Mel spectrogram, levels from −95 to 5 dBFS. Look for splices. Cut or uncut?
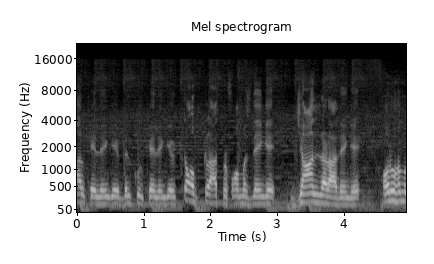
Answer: uncut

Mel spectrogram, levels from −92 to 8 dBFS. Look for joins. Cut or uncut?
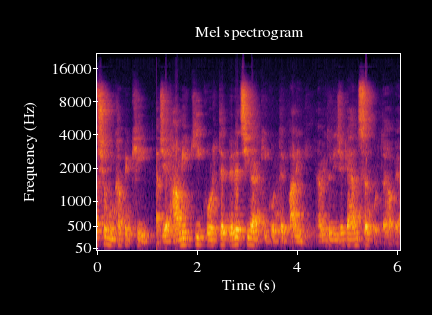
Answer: cut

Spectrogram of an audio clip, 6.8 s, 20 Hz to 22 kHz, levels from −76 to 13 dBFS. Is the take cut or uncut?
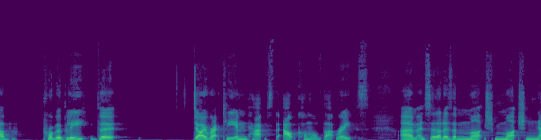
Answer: cut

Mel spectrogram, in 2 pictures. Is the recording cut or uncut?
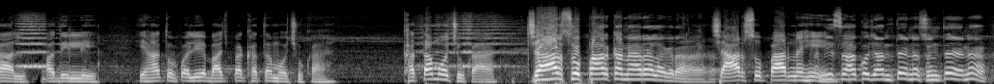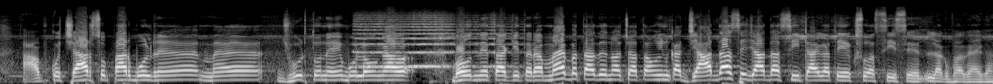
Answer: uncut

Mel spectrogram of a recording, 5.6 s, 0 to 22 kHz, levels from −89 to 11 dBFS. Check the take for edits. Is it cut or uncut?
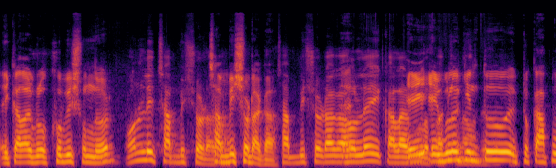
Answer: uncut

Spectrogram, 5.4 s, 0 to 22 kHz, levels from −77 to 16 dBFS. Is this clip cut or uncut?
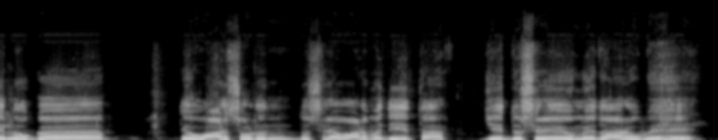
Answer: cut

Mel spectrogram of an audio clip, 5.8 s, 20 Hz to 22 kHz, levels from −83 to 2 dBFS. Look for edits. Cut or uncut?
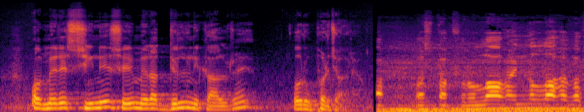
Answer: cut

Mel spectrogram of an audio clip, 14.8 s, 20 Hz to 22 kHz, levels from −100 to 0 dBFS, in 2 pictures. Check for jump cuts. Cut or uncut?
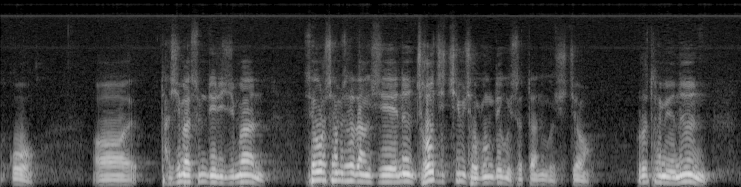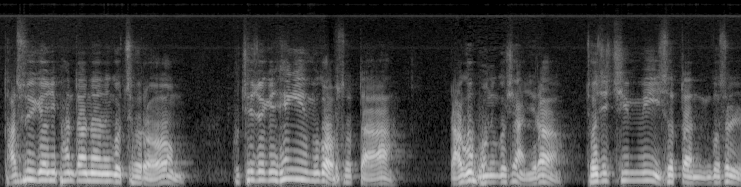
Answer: cut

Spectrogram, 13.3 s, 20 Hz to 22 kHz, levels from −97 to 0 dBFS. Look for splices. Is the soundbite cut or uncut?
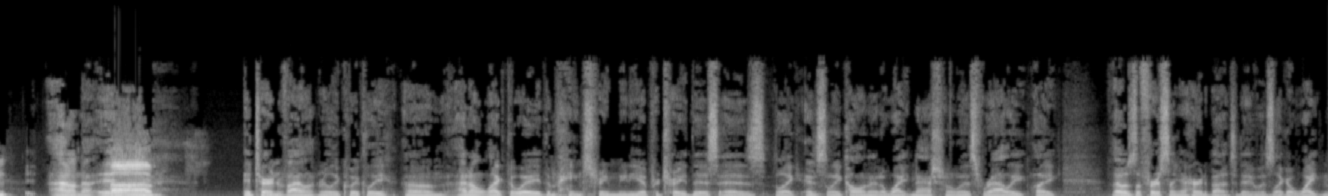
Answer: uncut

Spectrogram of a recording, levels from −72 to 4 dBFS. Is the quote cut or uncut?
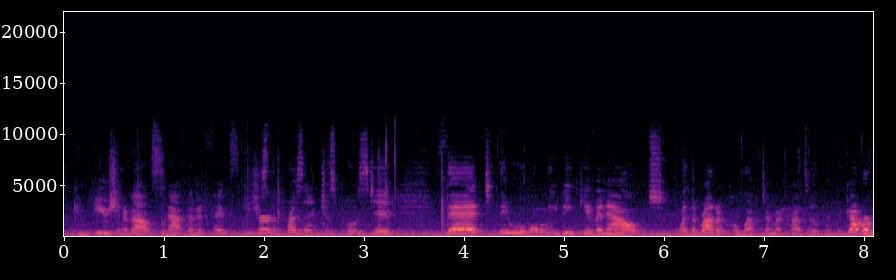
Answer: uncut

